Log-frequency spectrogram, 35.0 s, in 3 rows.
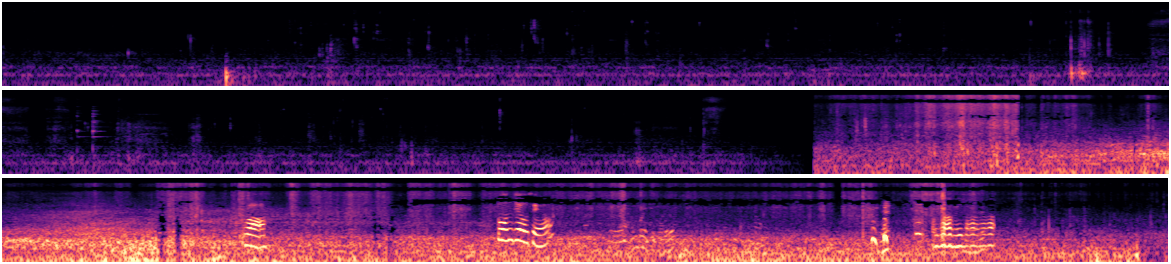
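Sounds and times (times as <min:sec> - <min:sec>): chewing toast crunches: 0:01.8 - 0:11.3, 0:13.0 - 0:18.2.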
